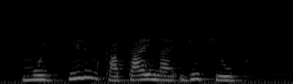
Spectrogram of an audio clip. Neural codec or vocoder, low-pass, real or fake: none; 3.6 kHz; real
